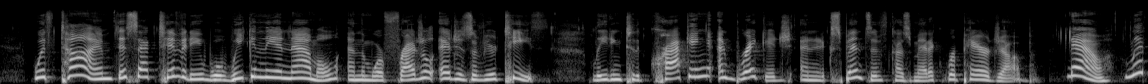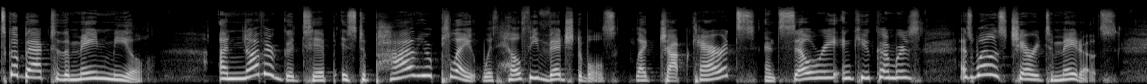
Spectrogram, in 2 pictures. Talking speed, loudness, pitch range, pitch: 155 wpm, -19 LUFS, 200-310 Hz, 240 Hz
